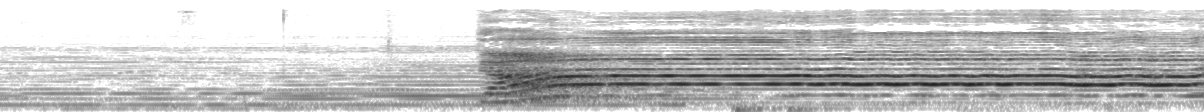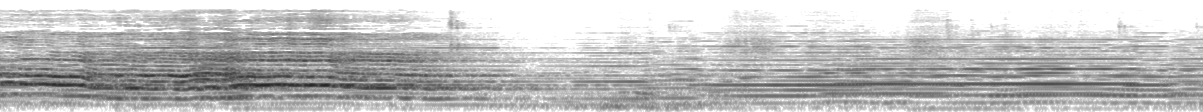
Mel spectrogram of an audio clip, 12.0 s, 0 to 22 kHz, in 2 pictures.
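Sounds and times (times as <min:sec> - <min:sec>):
harmonium chords: 0:00.0 - 0:12.0
man singing a long note: 0:02.4 - 0:09.3.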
